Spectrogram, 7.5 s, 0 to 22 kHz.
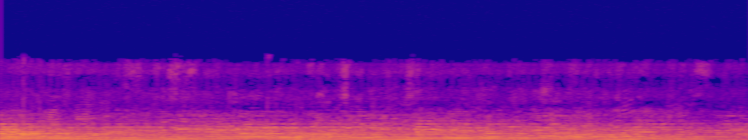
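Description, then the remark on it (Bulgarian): Church bells ring from the 690-year-old bell tower of Santa Maria del Fiore in Florence in a dense, continuous peal, their overlapping tones sustained and loud throughout, with no voices. “Впечатляваща е Мандела, но впечатляваща е и 690 годишната камбанария на прочутата Санта Мария дел Фьоре във Флоренция.”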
